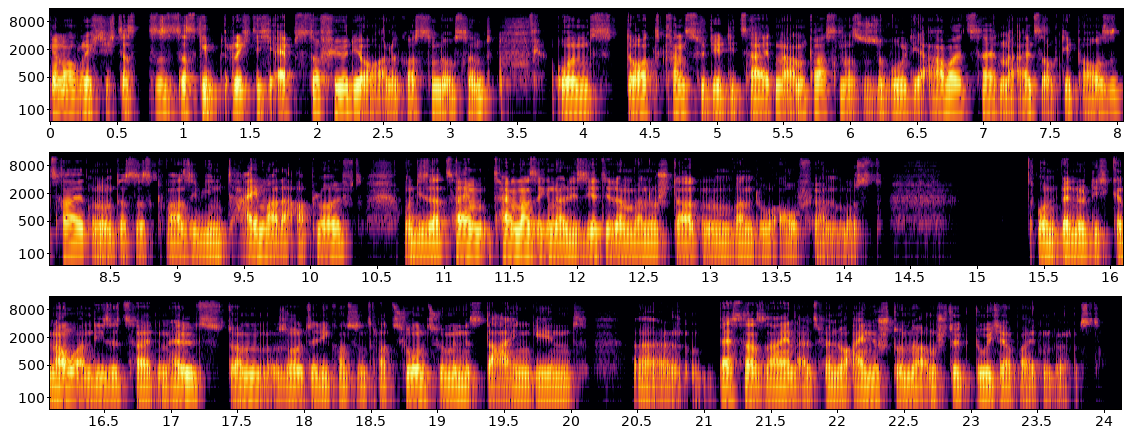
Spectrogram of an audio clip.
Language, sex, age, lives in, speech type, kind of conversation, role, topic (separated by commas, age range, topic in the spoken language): German, male, 25-29, Germany, conversation, advice, advisor, Wie kann ich es schaffen, länger tief konzentriert zu arbeiten?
